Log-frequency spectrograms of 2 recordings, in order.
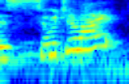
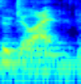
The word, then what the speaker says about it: sugilite: All right, so this is the, I believe is pronounced as the sugilite. I believe it's sugilite, okay?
